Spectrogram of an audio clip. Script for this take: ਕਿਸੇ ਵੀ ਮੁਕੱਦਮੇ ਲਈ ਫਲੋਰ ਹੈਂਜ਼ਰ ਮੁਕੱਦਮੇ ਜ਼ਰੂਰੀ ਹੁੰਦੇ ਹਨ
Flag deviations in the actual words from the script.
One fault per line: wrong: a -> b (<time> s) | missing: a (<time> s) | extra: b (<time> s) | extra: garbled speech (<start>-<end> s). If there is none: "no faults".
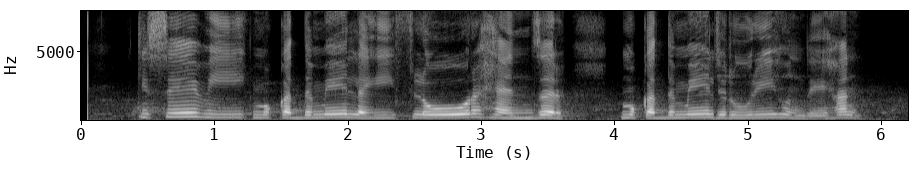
no faults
